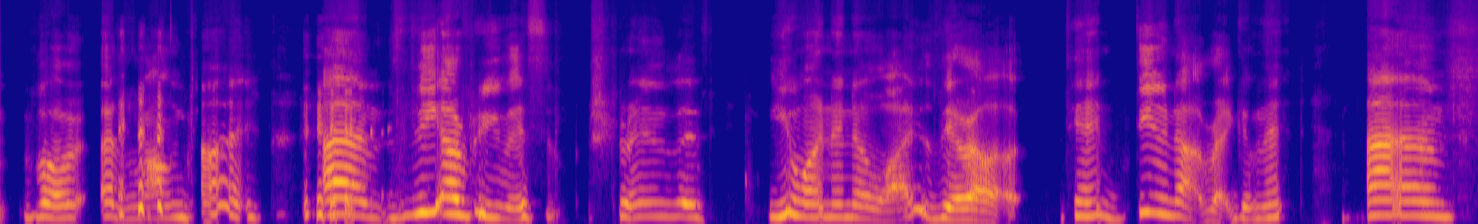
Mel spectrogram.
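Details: Dysarthria in a woman who says it is due to her cerebral palsy and that nothing can be done about it.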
